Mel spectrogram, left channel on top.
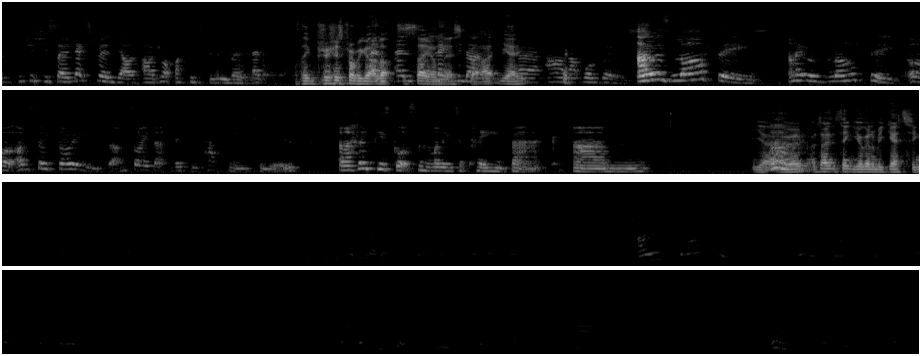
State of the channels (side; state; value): right; quieter; 35.3 dB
